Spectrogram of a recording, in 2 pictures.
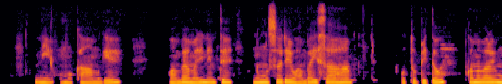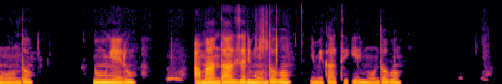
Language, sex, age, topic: Kinyarwanda, female, 18-24, finance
